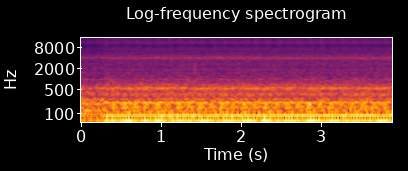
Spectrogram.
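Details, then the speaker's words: Buick Verano after replacing camshaft position actuator solenoid for P0013 (P0119 coolant temp code also cleared, new P0011 now shown): even, steady low idle rumble with no knocks, misses or ticks; running smooth, not rough. "as far as my car sounds, it sounds like it's running smooth."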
